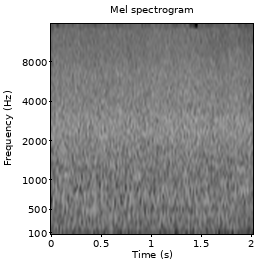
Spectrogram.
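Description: Steady, loud rush of water from the Rain Vortex, Jewel Changi Airport's indoor waterfall, pouring from the roof opening into its basin.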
